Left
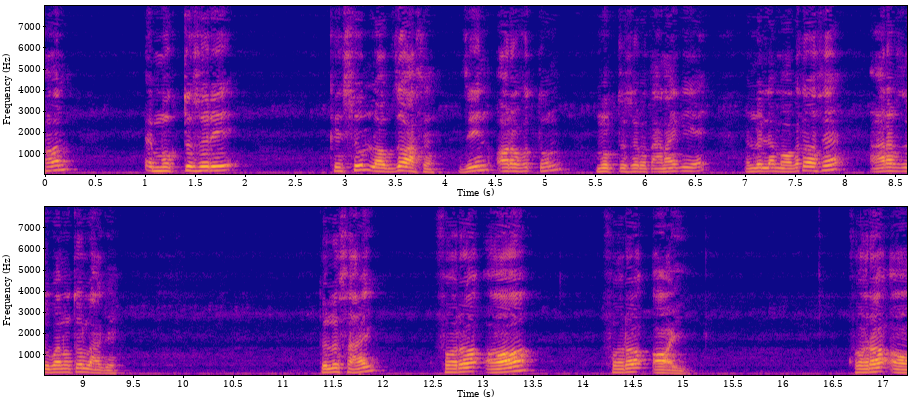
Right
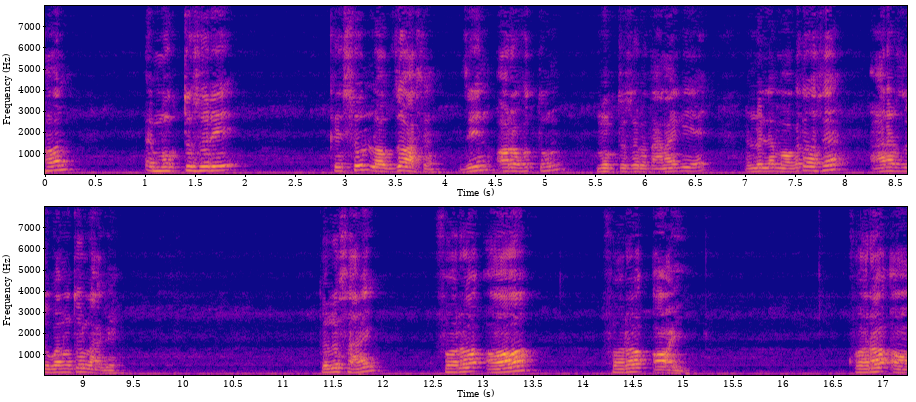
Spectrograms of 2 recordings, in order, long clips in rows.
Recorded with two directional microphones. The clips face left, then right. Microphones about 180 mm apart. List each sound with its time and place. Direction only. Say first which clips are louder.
0.9 s speech: left 7 dB; 65° left (ahead or behind)
2.8 s a man's voice: left 5 dB; 35° left (ahead or behind)
11.3 s speech: left 7 dB; 60° left (ahead or behind)
16.7 s speech: left 6 dB; 55° left (ahead or behind)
